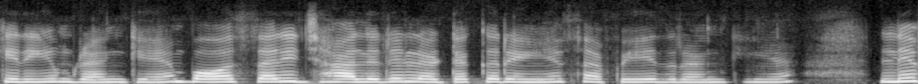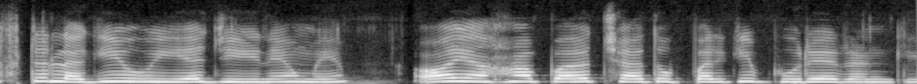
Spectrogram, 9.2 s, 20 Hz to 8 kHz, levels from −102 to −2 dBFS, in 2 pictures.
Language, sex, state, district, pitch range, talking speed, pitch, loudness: Hindi, female, Chhattisgarh, Jashpur, 260-290 Hz, 190 wpm, 275 Hz, -15 LUFS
